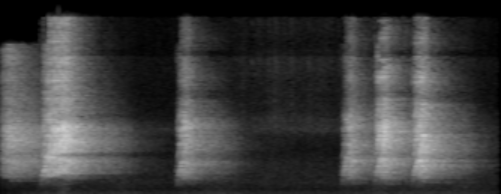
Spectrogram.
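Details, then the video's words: Grey-cheeked bulbul singing vigorously: harsh, broadband squawking bursts in three groups, the last a rapid double-triple burst, separated by short silences. "Kicau burung cucak jenggot gacor"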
